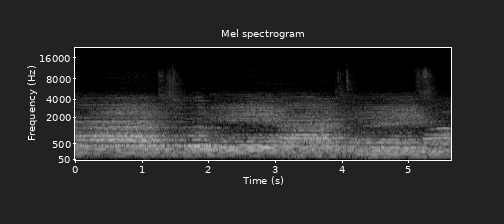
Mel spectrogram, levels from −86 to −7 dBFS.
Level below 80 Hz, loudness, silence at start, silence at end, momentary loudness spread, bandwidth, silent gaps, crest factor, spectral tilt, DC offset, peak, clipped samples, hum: under -90 dBFS; -38 LUFS; 0 s; 0 s; 6 LU; 17.5 kHz; none; 14 dB; -5.5 dB/octave; under 0.1%; -24 dBFS; under 0.1%; none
